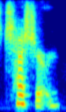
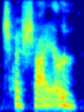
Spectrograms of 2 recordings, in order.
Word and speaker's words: Cheshire: Chester chest dang it chesher cat um I'm American I try to say Cheshire but I actually have British relatives that live in a little town called Bolton and it's chesher not Cheshire um thank you very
